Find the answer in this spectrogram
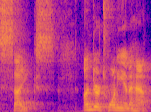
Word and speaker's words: Sykes: Be careful of your pronunciation on her name. It's Sykes.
